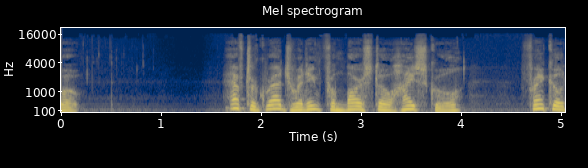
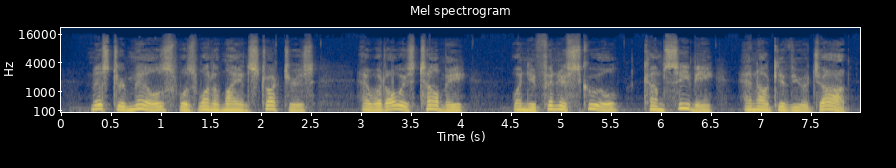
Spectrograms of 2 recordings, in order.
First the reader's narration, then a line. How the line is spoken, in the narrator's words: he said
